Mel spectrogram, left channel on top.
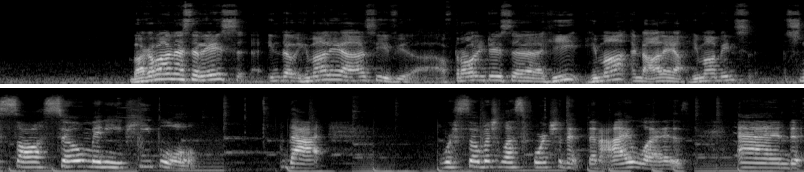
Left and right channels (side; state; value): both; different; correlation 0.01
